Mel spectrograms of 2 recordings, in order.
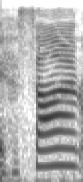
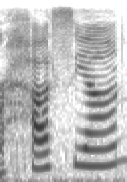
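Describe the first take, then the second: First: Hassan as huh-SAHN, two syllables; two-syllable pronunciation. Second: Hassan as HAH-see-ahn, three syllables; three-syllable pronunciation. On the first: Asking players how they say the name, Hassan as huh-SAHN. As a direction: say Hassan with a long "ahn" on the second syllable. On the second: Offering players the other option, Hassan as HAH-see-ahn. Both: Shown as a demonstration. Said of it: "how do you all say Hassan's name?".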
